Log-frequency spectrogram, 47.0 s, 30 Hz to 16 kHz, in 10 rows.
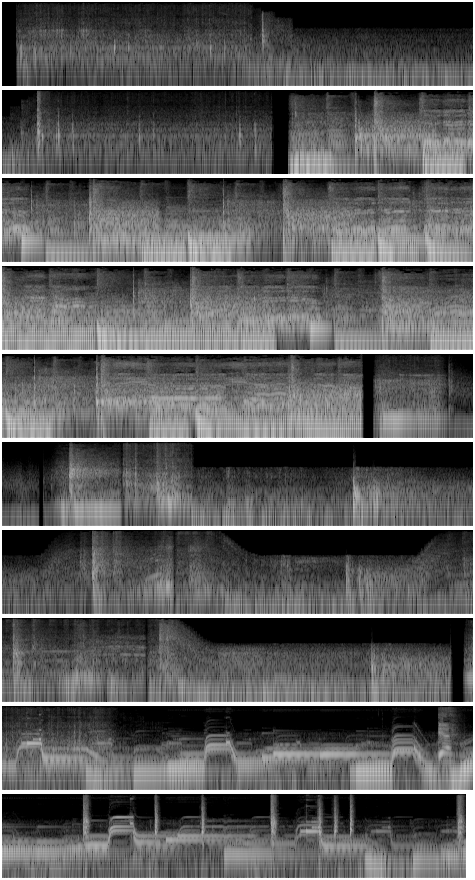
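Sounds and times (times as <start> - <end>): skateboard wheels rolling on concrete: 0.2 - 2.8, 4.8 - 8.7, 37.6 - 39.1
loud music with heavy beat: 7.7 - 22.4.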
